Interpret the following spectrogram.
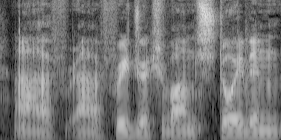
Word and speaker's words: Friedrich von Steuben: And von Steuben, we have a city here 45 minutes from my house called Steubenville, but I believe Friedrich von Steuben is how it probably would have been pronounced.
